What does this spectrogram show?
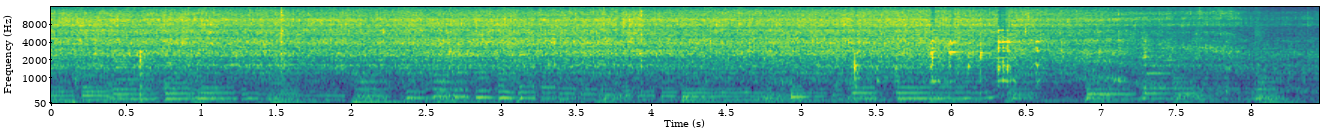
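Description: Chicken thigh pieces and green onion sizzling in a hot sandwich maker over a gas burner: a steady frying hiss, with background music underneath. The sizzle thins out near the end.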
